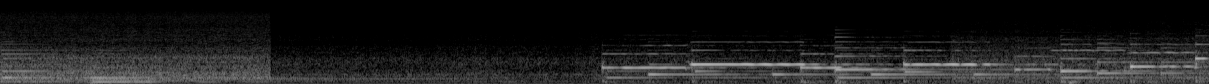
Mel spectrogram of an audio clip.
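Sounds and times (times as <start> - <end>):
water rushing along hull: 0.0 - 12.0.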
